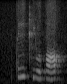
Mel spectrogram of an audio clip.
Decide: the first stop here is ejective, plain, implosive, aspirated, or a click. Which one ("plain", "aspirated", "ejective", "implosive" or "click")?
plain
